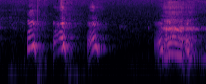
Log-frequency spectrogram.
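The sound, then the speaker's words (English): A dog in a home studio set up in a spare room barks three times in quick succession, then lets out a longer, drawn-out bark. It is clear, with no talking over it. “I'm just going to throw the dog out because we are very, for those who are new around here, we podcast from my home studio, which is spare room, and the dogs and the kids interrupt us quite a bit.”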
